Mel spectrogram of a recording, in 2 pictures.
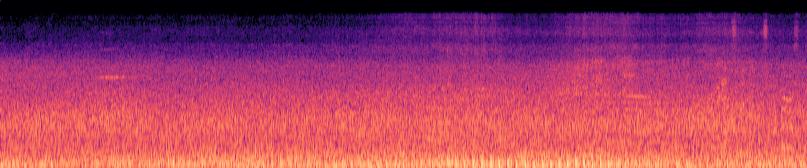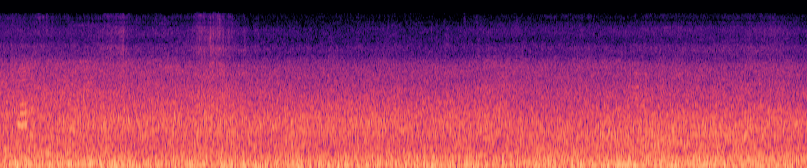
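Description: Cars rumble along a city street outdoors.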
